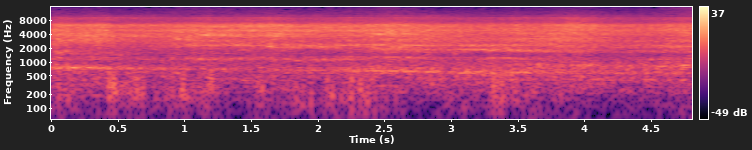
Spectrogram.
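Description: E217-series electric commuter train running past along the platform: steady rolling rumble of its wheels on the rails, with a run of clacks from about half a second in to past the three-second mark.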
